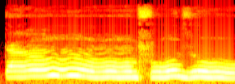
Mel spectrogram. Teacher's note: nun mati bertemu ta, kita sorok dan dengung ikhfa hakiki, dengung dua harakat.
